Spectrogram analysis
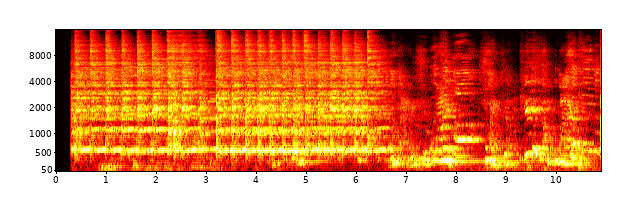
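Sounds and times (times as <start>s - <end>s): steady ringing tone: 0.3s - 6.8s
rapid percussion strikes: 0.3s - 7.1s.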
